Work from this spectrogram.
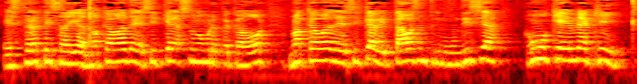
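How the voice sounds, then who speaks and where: A man preaching a sermon, acting out biblical voices and building to shouted climaxes. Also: high voice, fairly even intonation, fast talker. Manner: acts out biblical voices in his telling. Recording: echoey room.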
